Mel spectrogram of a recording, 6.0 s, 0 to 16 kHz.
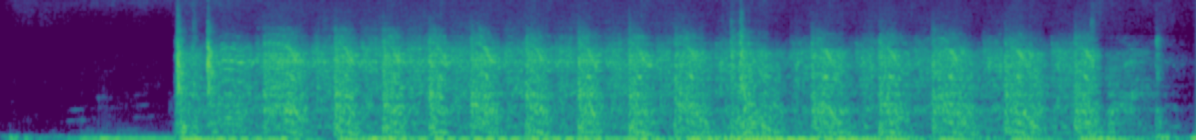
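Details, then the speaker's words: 2002 Mercedes Sprinter 2.2L common rail diesel, sat about a year, immobilizer sorted; weakening battery gives slow labouring cranking about four beats a second, never fires, and scope shows no rail pressure building. "The battery is getting weak, but you can see certainly we don't have any pressure being built up in the rail whatsoever."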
